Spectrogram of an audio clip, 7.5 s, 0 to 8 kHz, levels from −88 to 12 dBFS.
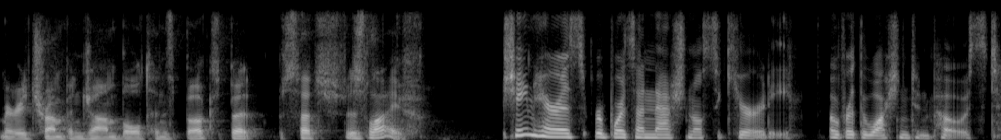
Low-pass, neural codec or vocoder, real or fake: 7.2 kHz; none; real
